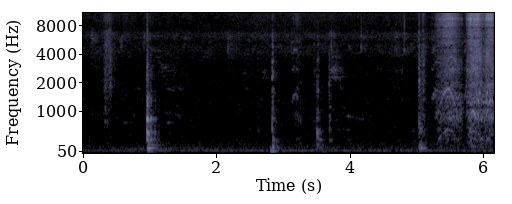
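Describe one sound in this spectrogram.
Tools knock and click against metal.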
